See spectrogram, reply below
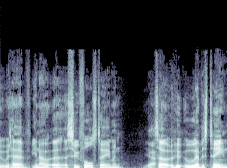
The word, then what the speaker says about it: Sioux Falls: And you just said, I was trying to figure out how to pronounce it because I was reading it, Sioux Falls. – Yeah, Sioux Falls. – S-I-O-U-X.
